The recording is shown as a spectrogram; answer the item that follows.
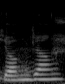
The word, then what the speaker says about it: Hyojong: pronounce it. Is it Hyojong? Hyojong.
